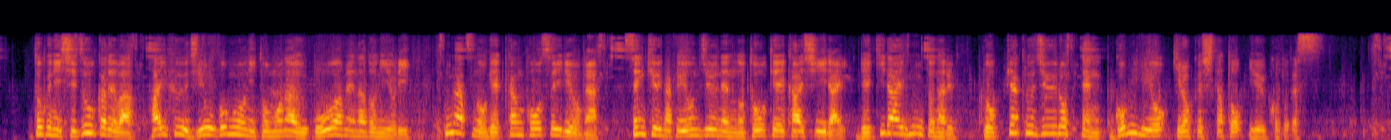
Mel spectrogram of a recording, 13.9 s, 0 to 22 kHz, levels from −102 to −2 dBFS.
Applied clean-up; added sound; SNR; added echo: neural separator model SepFormer DNS4.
